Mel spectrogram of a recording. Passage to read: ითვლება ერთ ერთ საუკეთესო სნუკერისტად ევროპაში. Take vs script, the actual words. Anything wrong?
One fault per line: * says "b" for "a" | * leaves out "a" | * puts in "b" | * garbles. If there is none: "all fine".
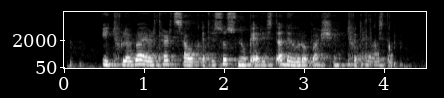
* garbles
